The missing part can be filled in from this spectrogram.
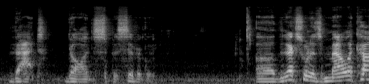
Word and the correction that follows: Malika: I'm oh, sorry, Malika. I said that wrong.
